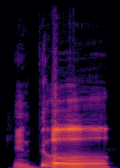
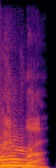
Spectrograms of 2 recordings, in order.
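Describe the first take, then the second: First: The name is said without an R sound. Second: The name is said with an R sound. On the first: "Ken duh is more like you don't want him to say duh" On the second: "There is now. I put it in there for you"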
